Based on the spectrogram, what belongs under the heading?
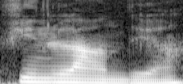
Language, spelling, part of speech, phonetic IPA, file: Polish, Finlandia, proper noun, [fʲĩnˈlãndʲja], Pl-Finlandia.ogg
